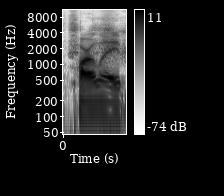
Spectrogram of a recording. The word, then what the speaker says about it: Parler: Parler. Guns. Yeah, we can. I know and we can. can uh, well, I think it's, it's called Parlay, but it's spelled Parlor.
